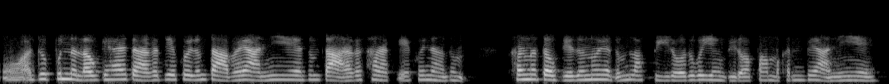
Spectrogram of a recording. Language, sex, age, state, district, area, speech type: Manipuri, female, 30-45, Manipur, Tengnoupal, rural, conversation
